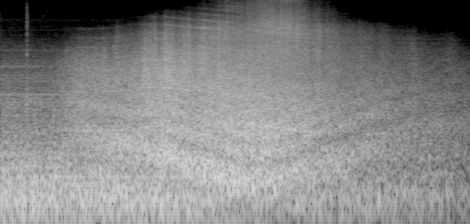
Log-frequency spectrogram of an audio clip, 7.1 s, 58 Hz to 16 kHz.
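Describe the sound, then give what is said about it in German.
Airplane engines roar in flight as a broad, rushing noise that swells gradually to a peak near the middle, then slowly fades, with no voices. “Ladies and gentlemen, this is your captain speaking. Welcome to flight 3IN2021 here at Terminal 1. Fasten your seatbelts, sit back and enjoy the flight.”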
